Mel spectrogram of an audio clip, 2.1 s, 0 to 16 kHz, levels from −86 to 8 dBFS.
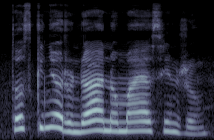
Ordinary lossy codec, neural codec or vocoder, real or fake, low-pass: none; none; real; 14.4 kHz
